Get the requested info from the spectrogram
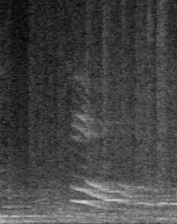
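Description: A young child's voice in the room: one high call about a second in, falling in pitch as it goes.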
